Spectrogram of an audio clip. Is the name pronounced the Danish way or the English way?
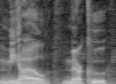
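Danish. Both names are pronounced in a Danish way.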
